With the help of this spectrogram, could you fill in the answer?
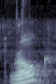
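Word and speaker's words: Rourke: Roach. Rogue? Roach? – Rogue. – Rogue. Rogue. Ja. Genau.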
